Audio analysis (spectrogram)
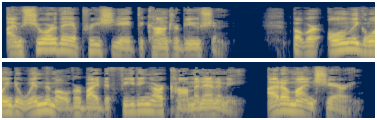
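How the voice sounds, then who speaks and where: A low, dry-recorded male voice for a zealous armored paladin in a video game. He is a stern, loyal soldier with clipped, commanding delivery. His pitch moves widely as he talks like a disciplined military companion. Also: animated, brisk, dry recording. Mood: calm, dutiful.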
